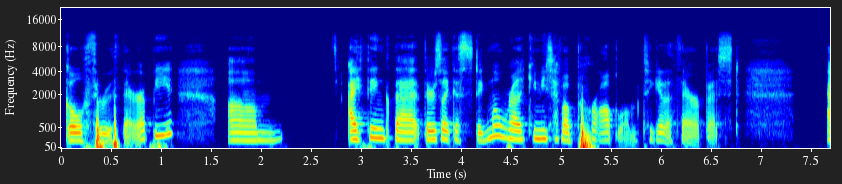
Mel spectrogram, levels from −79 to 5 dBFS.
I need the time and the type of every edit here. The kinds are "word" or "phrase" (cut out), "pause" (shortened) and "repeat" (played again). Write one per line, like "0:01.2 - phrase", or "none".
none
